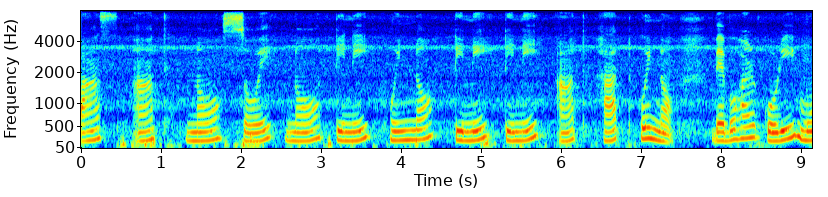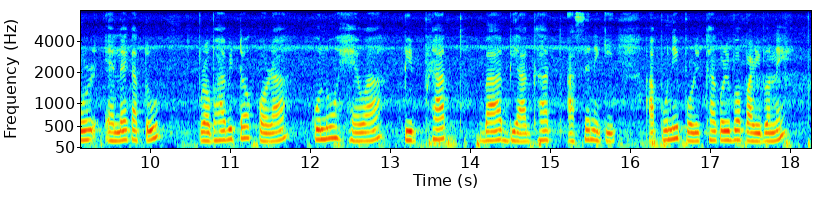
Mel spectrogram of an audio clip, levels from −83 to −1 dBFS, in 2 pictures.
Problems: constant background noise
